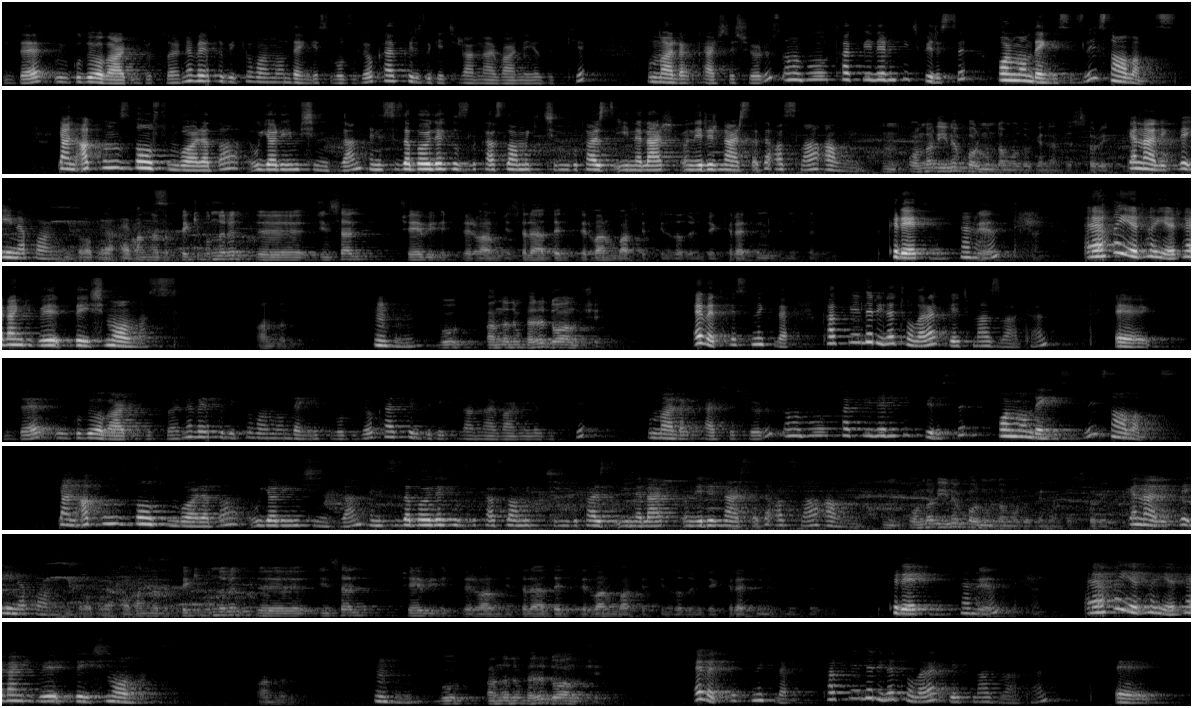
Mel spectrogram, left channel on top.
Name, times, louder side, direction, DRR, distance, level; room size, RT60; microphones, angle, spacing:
voice 1, 0.2-1.4 1.7-4.2 4.6-5.4 5.7-5.8 6.5-9.0 9.2-9.6 10.0-11.4 12.5-20.4 23.2-25.1 32.7-33.7 34.6-37.1 39.4-39.9 42.6-42.8 43.2-43.5 43.9-46.1 46.8-47.1, left 6 dB, 70° left, 14 dB, 0.5 m, -27 dB
sound 1, 15.1-26.3, right 3 dB, 35° right, 3.1 m, -53 dB
voice 2, 20.7-23.0 25.0-27.4 27.8-32.0 33.5-33.7 34.1-34.2 38.2-38.5 39.5-39.6 40.0-40.2 40.5-41.6, left 2 dB, 40° left, 7 dB, 1.5 m, -40 dB
20.0 x 10.5 x 6.6 m, 0.92 s
head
